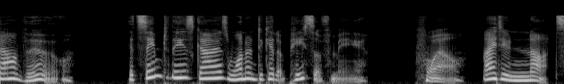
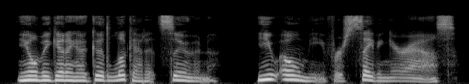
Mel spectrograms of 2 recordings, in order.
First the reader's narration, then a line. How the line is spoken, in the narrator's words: growled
